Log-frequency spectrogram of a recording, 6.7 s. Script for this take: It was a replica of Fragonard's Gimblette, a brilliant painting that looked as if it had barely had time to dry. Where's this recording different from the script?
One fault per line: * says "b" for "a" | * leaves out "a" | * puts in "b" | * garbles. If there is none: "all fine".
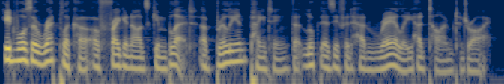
* says "rarely" for "barely"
